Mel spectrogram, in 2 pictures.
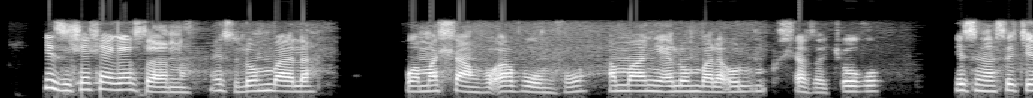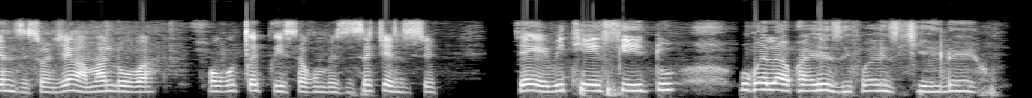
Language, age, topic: North Ndebele, 36-49, health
